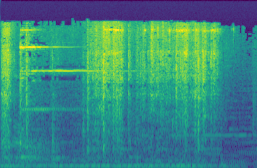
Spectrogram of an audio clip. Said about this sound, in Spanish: Es el sonido de una caja registradora.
